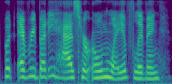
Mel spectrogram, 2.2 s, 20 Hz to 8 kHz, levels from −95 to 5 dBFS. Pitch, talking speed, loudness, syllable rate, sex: 245 Hz, 220 wpm, -19 LUFS, 6.6 syllables/s, female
